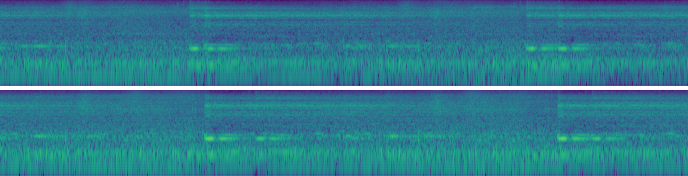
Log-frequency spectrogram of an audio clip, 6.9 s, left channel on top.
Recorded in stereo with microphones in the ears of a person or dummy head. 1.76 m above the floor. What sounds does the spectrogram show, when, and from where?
Only background noise.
